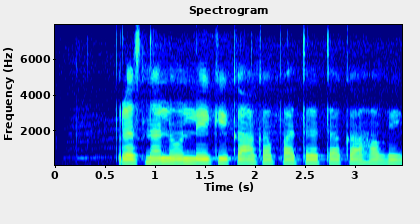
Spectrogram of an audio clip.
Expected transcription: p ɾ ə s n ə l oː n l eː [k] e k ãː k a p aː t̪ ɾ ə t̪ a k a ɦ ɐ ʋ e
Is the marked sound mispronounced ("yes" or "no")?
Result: no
